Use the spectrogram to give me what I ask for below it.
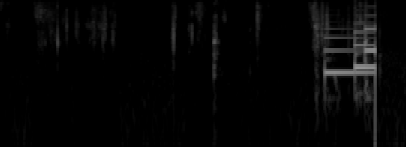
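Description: A telephone keypad tone sounds from pressing the zero key, one short, loud electronic beep lasting under a second, preceded by faint, scattered rustling and taps.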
